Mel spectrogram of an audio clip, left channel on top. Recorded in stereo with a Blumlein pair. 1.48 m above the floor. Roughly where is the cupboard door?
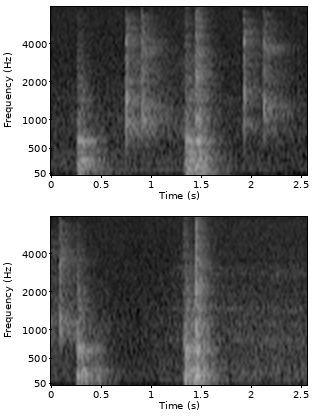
Ahead right.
